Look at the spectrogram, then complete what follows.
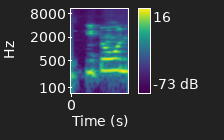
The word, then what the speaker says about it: ketone: वन नहीं, ओन हाँ बोलते, कीटोन है ना, तो इसका ओन।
